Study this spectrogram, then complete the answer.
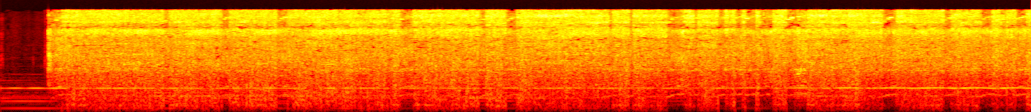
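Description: An angle grinder whines loudly as it cuts through a metal bar.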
